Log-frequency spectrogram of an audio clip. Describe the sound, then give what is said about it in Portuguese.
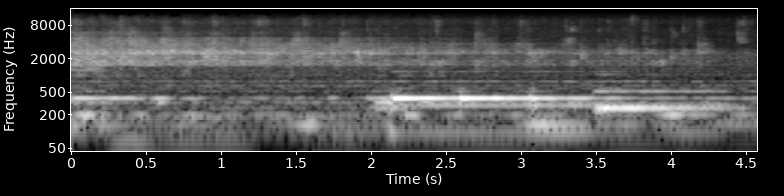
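A crowd claps in a dense, steady patter that swells louder partway through, while held low musical notes, like a keyboard or organ, sustain underneath. “Pode aplaudir, meu irmão. Aplaudo que é para Jesus.”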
